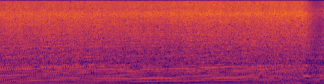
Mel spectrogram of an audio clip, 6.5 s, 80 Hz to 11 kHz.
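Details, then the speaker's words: 2019 Mustang on base 93 tune, baseline dyno pull at full throttle: rising tone roughens and stumbles, heavy top-end misfire starting around 5600 rpm, pull stopped at 6000; fuel trims and timing looked good, bad spark plugs found. "if you listen very carefully you can hear it misfiring heavy on top end and uh anyway looking at the data log it started misfiring around 5600 RPMs and I left it at 6 000."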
